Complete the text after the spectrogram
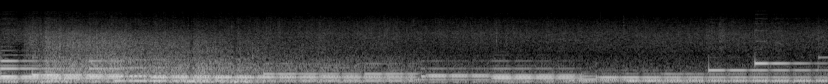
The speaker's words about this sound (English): Thunder, bring in the thunder.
